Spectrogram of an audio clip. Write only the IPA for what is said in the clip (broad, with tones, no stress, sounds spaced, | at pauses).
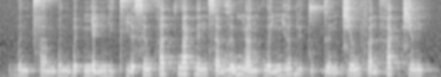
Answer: ɓ ə̤˨˩ n t̪ʰ a̤˨˩ m ɓ ə̤˨˩ n ɓ ə˨˩ t̚ ɲ a̰˧˨ j ɲ ə̤˨˩ j t̪ʰ ḭ˧˨ ə̯ s ə˧ w h a˦˥ t̚ k w a˦˥ k̚ l ə˧ n s a̰˧˨ w ɣ ə̰˧˥ w ŋ a˧ n k w ə̰˧˨ j ɲ ɨ˨˦ ə̯ ɓ ɨ̰˧˥ t̪ u˨˩ k̚ ɣ ə˧˩ n t͡ɕ əː˨˦ w f a̰˧˨ n h a˦˥ k̚ t͡ɕ ə˧ n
